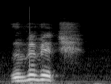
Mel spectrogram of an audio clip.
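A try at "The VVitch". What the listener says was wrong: I'm already tired of it, because that's not how you pronounce the double V sound. Davitch. Davitch.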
